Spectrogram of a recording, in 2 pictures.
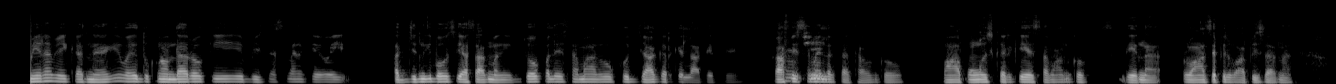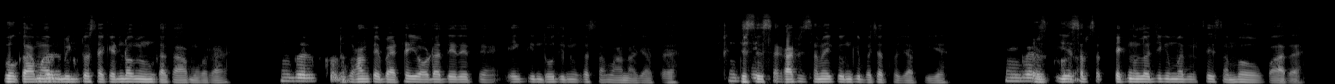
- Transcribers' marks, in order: tapping; in English: "टेक्नोलॉजी"
- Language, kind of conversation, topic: Hindi, unstructured, क्या प्रौद्योगिकी ने काम करने के तरीकों को आसान बनाया है?
- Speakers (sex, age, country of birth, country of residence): male, 45-49, India, India; male, 55-59, United States, India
